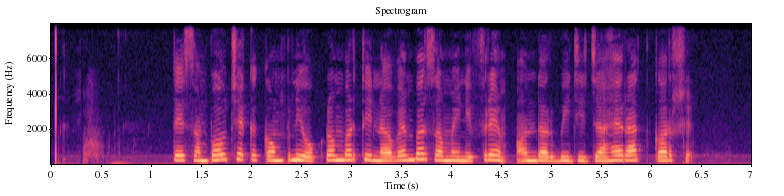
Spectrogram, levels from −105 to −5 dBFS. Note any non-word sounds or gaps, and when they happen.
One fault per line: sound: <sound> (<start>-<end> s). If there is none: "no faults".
no faults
